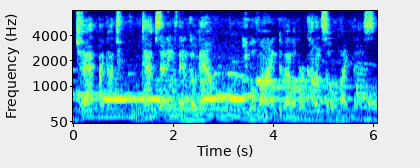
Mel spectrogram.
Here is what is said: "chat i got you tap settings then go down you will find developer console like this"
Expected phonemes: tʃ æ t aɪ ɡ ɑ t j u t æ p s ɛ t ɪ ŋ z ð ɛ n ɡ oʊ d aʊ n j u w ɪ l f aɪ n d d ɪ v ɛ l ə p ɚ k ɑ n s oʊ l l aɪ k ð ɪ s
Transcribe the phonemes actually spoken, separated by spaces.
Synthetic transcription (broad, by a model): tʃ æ t aɪ ɡ ɑ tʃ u t æ p s ɛ t ɪ ŋ z ð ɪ n ɡ oʊ d aʊ n j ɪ w ɪ l f aɪ n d d ɪ v ɛ l ə p ɚ k ɑ n s l l aɪ k ð ɪ s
